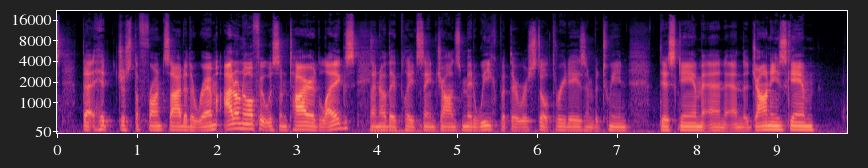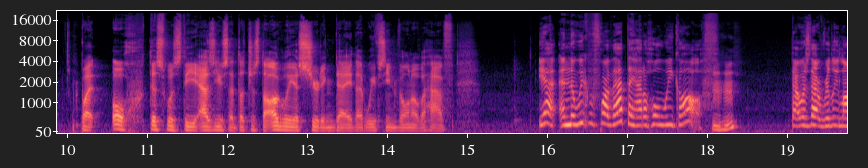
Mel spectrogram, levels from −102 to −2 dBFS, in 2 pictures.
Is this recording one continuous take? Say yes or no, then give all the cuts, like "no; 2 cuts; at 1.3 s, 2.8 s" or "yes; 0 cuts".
no; 1 cut; at 3.9 s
